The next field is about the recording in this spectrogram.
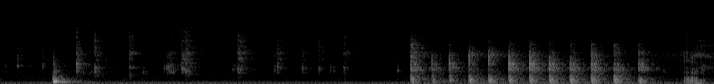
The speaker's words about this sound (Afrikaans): Wie klop nou so? Nou wie die Joos kom plaas terwyl ons eet?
